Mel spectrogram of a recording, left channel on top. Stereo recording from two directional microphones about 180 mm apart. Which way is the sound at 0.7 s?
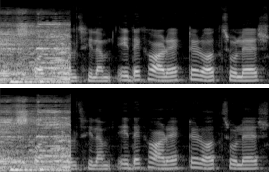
20° left (ahead or behind).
